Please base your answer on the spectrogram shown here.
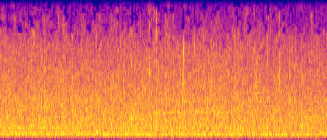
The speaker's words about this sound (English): This is awesome. The crowd's into it, dude.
